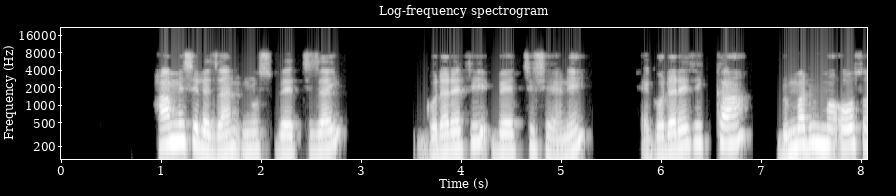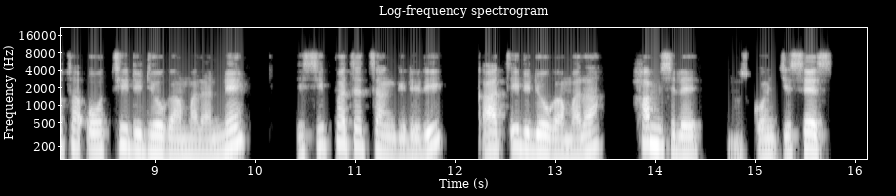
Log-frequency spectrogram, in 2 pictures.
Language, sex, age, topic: Gamo, male, 25-35, agriculture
